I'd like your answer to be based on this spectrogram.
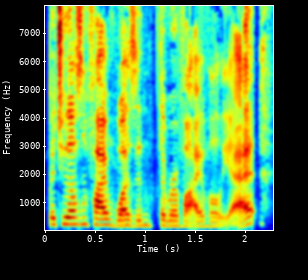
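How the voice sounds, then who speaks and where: A woman's voice: lowish voice, brisk, darkish tone, no echo. A young woman talking casually as an interview guest, sharing family memories with many "like" fillers.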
